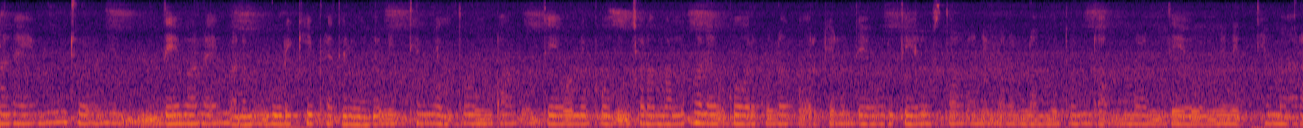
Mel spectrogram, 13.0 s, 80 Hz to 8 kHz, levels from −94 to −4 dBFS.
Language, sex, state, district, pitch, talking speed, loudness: Telugu, male, Andhra Pradesh, Guntur, 190 Hz, 90 wpm, -40 LUFS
